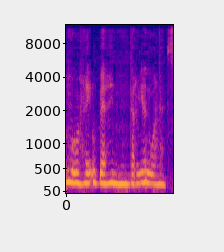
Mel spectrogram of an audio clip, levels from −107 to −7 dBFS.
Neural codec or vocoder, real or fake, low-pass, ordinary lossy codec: codec, 24 kHz, 1.5 kbps, HILCodec; fake; none; none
